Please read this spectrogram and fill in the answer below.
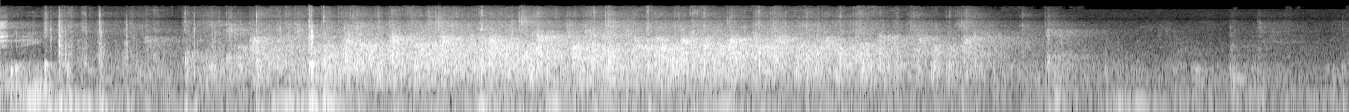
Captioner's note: applause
